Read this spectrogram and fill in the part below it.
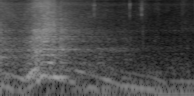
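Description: A Ferrari engine revs up loudly from inside the car, rising to a strong peak and then settling into a steadier, lower drone that stays present throughout.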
